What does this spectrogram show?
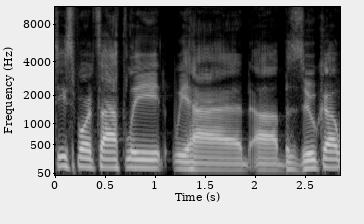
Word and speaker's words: bzkA: athlete we had uh bazooka which is a the best name I've learned last night because it's spelled bzka what breaks my heart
